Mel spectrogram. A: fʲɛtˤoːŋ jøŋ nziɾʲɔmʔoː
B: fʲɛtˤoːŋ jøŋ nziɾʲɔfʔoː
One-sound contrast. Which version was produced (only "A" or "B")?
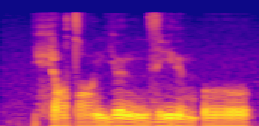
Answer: A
